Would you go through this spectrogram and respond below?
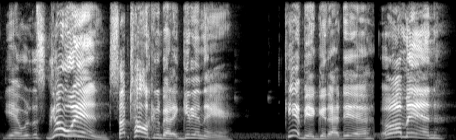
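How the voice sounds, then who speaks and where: A man's voice: sits high, big pitch swings, fairly quick, sharp tone. A man hosting a horror game playthrough, reading text aloud and reacting with theatrical, sarcastic, exclamatory commentary. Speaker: gaming video host.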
